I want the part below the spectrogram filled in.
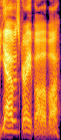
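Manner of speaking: dad mimics his kids' cheerful reply; imitating the kids. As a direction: sound like a happy child. Voicing kids' answer.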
